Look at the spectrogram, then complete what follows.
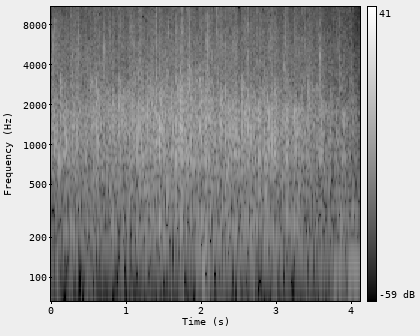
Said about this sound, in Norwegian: Takk skal dere ha. En herlig klapp.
